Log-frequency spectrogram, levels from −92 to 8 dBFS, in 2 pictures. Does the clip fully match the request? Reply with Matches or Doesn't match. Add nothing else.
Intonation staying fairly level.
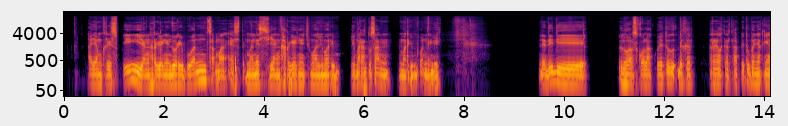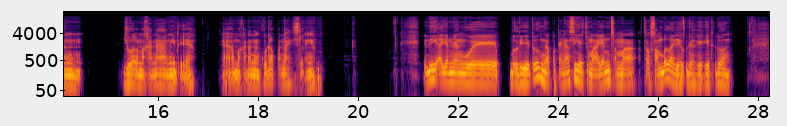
Matches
